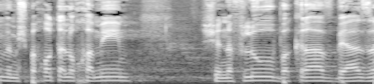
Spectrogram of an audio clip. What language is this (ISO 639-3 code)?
heb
